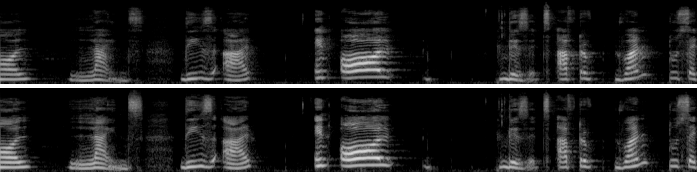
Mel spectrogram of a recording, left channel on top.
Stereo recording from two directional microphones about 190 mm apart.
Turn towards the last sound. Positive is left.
turn(degrees=-50)  # may be behind; listen again after turning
